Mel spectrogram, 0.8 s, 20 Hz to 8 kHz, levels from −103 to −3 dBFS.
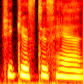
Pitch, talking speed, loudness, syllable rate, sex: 215 Hz, 285 wpm, -17 LUFS, 6.4 syllables/s, female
